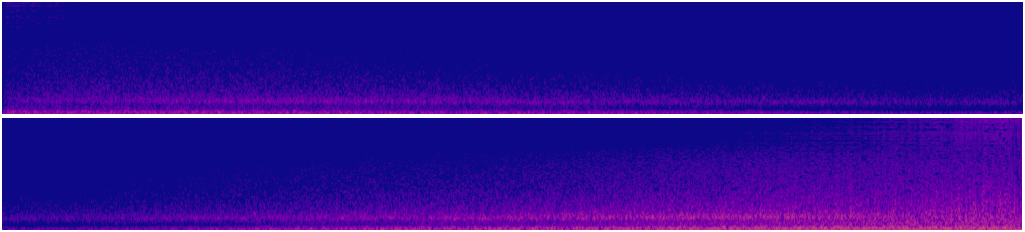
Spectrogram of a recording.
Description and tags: A processed electric ambiance that might work well in a horror film.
